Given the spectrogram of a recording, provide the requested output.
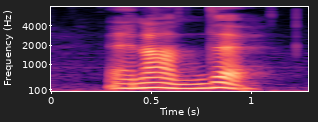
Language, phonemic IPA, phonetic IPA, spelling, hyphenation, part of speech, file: Swedish, /²anːdɛ/, [ˈän̪ː˧˩.d̪ɛ̠˥˩], ande, an‧de, noun, Sv-ande.ogg
- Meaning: 1. a spirit 2. a genie 3. a ghost 4. spirit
